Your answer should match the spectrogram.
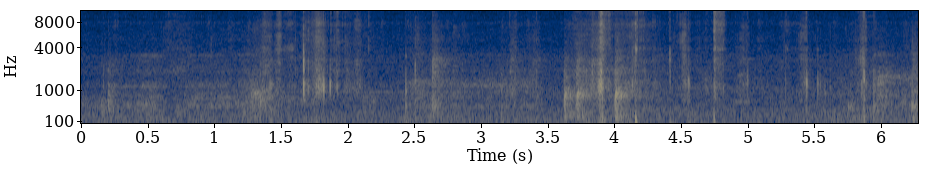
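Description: Scattered light clicks and knocks from handling two laptops as their lids are opened and they are switched on, in irregular clusters.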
